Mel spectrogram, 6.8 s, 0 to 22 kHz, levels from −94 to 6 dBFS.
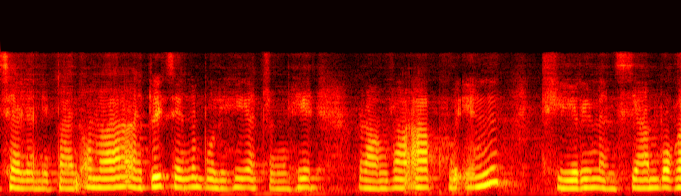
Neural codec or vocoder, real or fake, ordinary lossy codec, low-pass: codec, 32 kHz, 1.9 kbps, SNAC; fake; AAC, 48 kbps; 7.2 kHz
